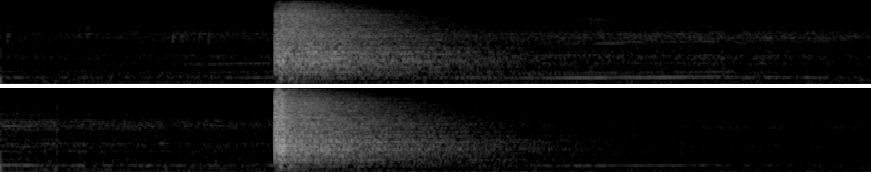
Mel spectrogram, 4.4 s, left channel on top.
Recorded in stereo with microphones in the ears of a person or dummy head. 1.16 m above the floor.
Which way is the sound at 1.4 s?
65° right (ahead or behind).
